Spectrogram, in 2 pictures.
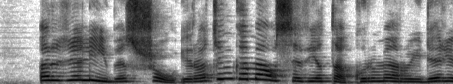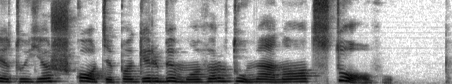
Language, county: Lithuanian, Vilnius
